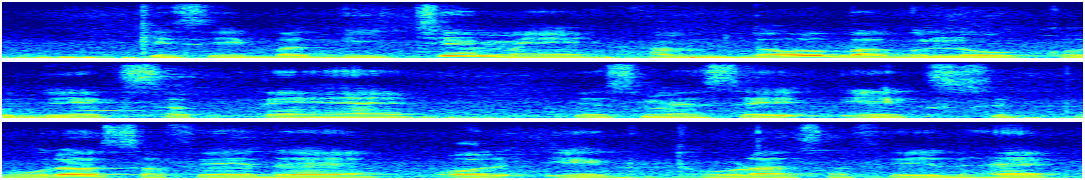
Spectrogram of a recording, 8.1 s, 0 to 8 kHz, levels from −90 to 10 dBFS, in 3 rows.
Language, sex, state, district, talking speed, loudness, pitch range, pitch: Hindi, male, Uttar Pradesh, Ghazipur, 165 wpm, -23 LUFS, 140-155 Hz, 145 Hz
